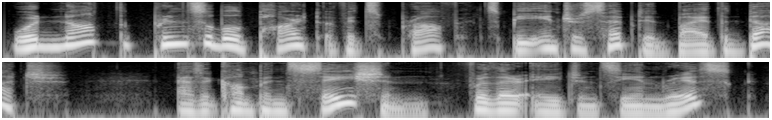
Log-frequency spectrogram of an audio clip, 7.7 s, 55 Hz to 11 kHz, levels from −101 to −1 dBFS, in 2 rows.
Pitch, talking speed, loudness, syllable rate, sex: 130 Hz, 165 wpm, -20 LUFS, 4.7 syllables/s, male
